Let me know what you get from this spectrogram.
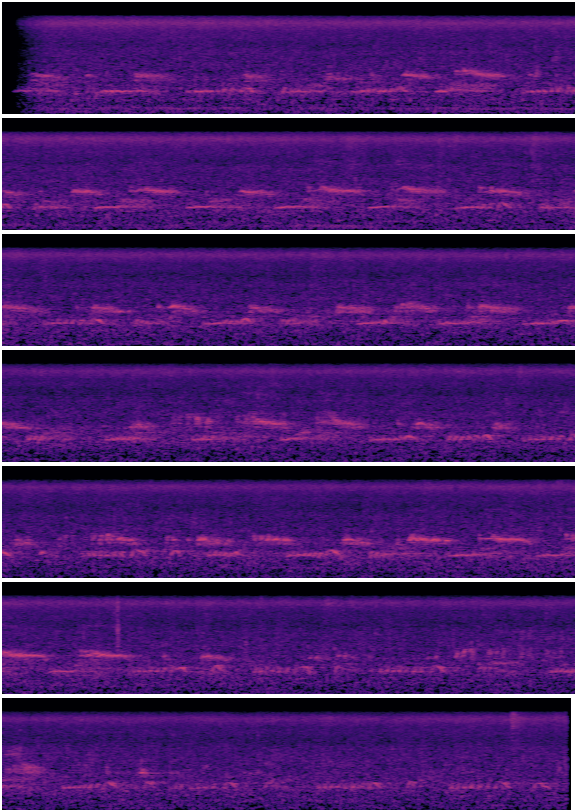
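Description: A bird calling in a quick run of short chirps, about three a second, at two pitches, stopping near the end, over a steady high hiss.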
